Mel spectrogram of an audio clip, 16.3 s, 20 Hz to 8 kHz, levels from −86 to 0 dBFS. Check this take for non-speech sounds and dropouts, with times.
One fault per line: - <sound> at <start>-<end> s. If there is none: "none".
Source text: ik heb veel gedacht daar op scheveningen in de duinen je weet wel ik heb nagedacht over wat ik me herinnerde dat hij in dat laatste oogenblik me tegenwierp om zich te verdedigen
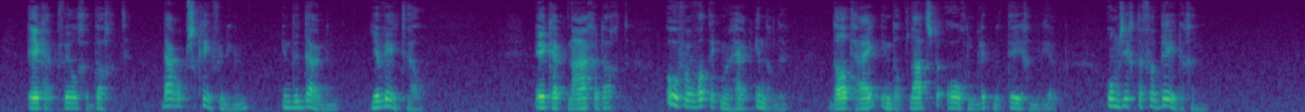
none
